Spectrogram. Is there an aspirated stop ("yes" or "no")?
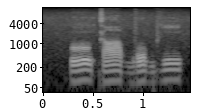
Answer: no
